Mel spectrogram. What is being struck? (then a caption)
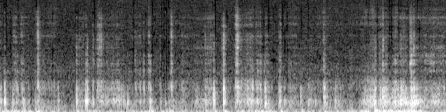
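Carved wooden box with metal plaque. Long nails scratch and tap on the carved lid and metal plaque of a small hollow carved wooden box resting on a table. Soft, dry taps and scratchy rubbing sound close and low, each tap dying away almost at once, with a fuller cluster of scratching near the end.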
